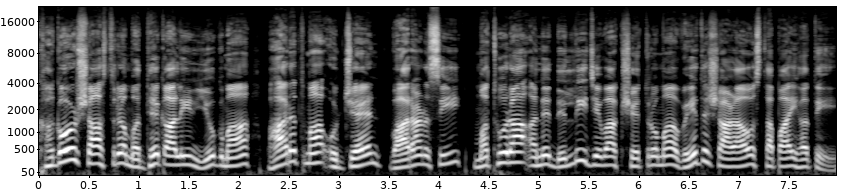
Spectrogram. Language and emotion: Gujarati, neutral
